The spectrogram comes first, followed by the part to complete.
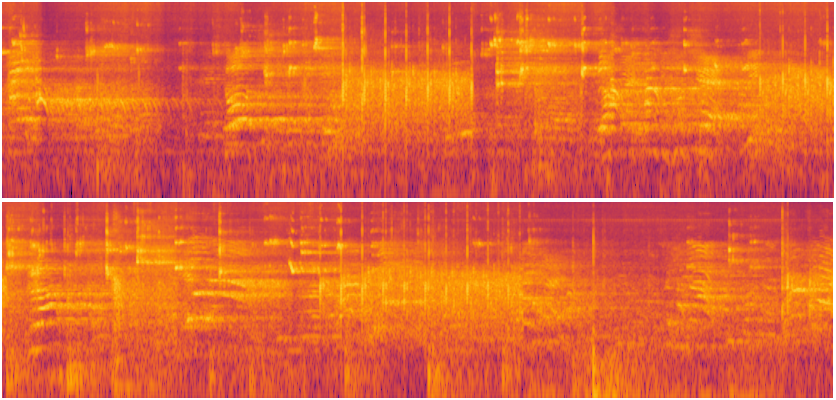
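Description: Basketballs bouncing on a sports-hall court, with players' voices echoing in the large hall.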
